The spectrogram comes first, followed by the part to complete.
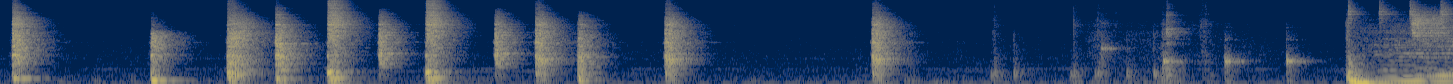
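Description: Single electronic drum samples triggered one at a time from a pad controller, each a sharp hit with a short decay, at uneven spacing rather than in a groove. The hits grow quieter in the last few seconds, some with a short pitched ring.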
